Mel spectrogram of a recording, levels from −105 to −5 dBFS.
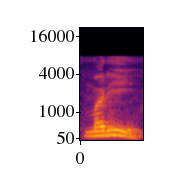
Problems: background sounds at intervals, background conversations at intervals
